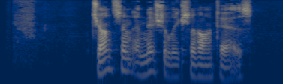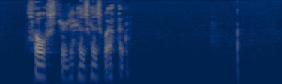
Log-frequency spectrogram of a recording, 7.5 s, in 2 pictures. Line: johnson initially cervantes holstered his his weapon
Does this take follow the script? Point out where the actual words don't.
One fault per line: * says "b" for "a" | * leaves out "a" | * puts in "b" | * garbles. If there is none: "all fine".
all fine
